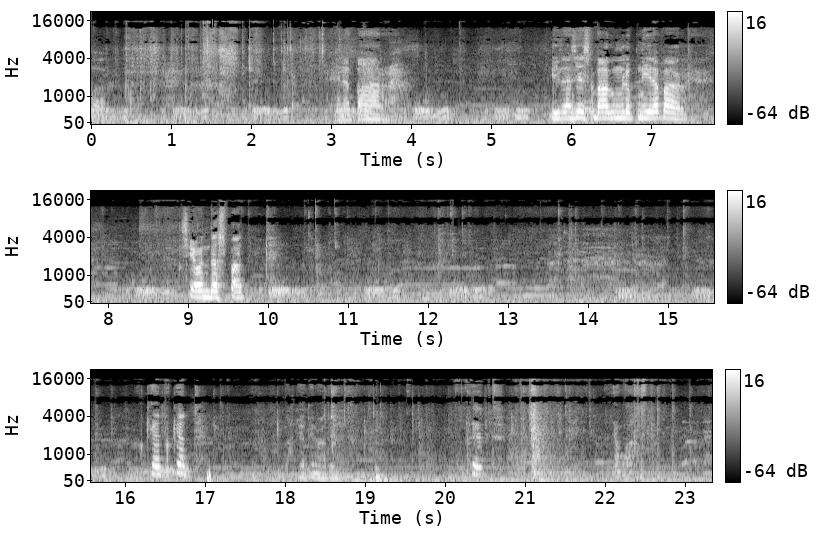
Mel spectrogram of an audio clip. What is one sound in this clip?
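Pigeons coo softly and steadily close by.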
